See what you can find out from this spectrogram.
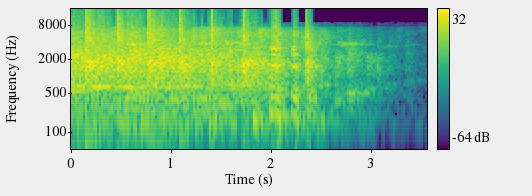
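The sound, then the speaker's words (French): A church audience cheers and applauds for an evangelist, a loud dense burst of clapping and crowd noise with some chuckling in it, which tapers off and falls to near silence over the final second. “Est-ce qu'on peut acclamer pour évangéliste Allah”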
